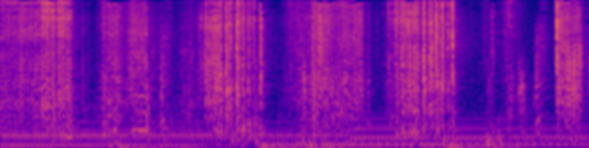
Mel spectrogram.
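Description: Scissors snipping in a series of short, crisp cuts at an uneven pace, with a low steady hum underneath and no talking.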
